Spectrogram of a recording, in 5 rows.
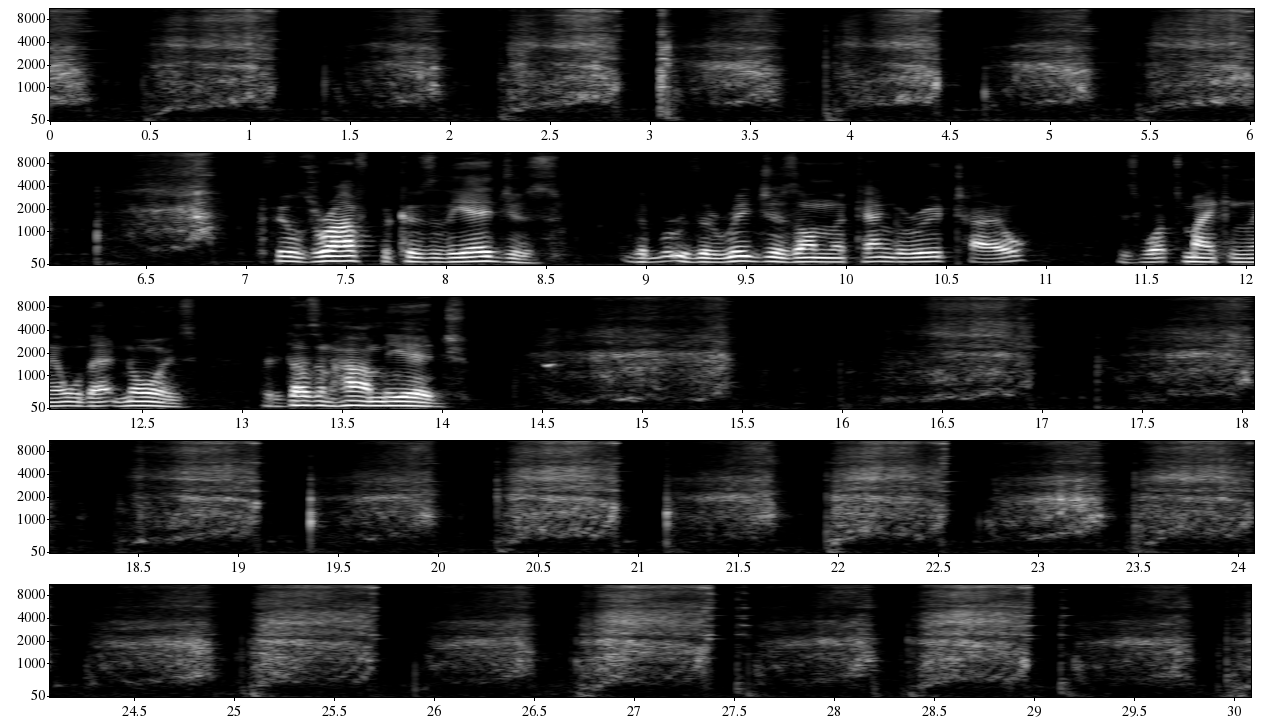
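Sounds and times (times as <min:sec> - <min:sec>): knife scraping on leather strop: 0:00.0 - 0:06.9, 0:14.4 - 0:15.5, 0:16.2 - 0:24.1, 0:24.7 - 0:30.0.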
